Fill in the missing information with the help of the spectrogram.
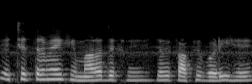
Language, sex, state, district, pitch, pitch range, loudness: Hindi, female, Bihar, Saharsa, 195 Hz, 185-230 Hz, -26 LUFS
